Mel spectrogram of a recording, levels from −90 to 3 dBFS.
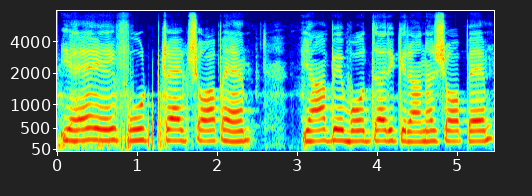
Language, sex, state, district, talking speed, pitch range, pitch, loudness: Hindi, female, Rajasthan, Jaipur, 140 wpm, 220-235 Hz, 230 Hz, -12 LUFS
